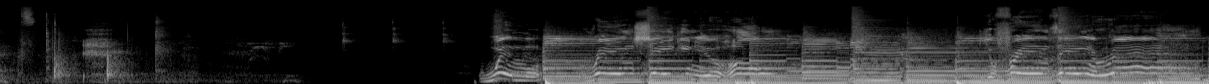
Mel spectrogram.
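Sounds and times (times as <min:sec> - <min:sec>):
drumstick clicks: 0:03.4 - 0:04.8
electric guitar: 0:05.4 - 0:12.0.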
